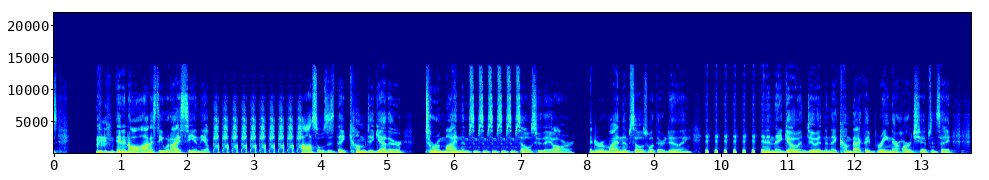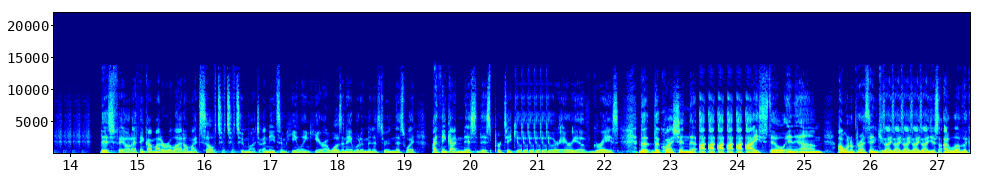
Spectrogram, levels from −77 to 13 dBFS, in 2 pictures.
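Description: Repeated frames stutter the speech at 2.46, 6.30, 9.80 (after "themselves what they're doing"), 13.61, 16.28, 20.76 (between "think I missed this" and "area of grace"), 23.50 and 26.31 s (after "um I want to"). Each time, a 139 ms block of compressed frames replays, 93 ms at 20.76 s, adding up to 5.48 s.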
